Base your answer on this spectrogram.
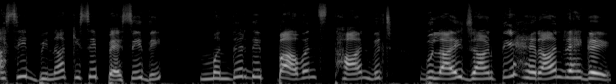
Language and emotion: Punjabi, surprised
